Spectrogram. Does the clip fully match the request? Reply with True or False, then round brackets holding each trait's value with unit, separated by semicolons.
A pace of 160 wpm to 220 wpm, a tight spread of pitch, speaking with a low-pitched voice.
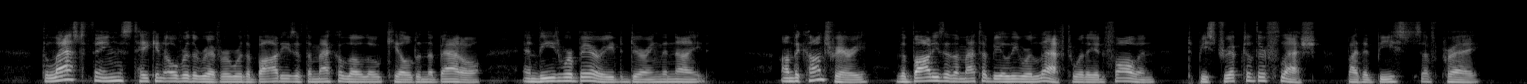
False (190 wpm; 4.2 semitones; 125 Hz)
